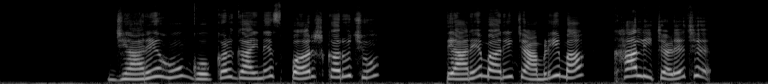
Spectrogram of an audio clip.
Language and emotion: Gujarati, disgusted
